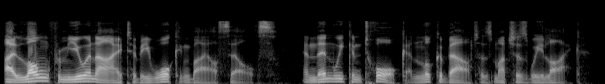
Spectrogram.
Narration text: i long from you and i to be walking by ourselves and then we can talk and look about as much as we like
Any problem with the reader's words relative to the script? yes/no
no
